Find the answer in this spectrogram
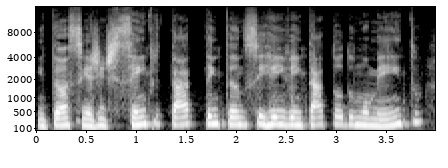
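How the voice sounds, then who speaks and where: A woman with a normal speaking voice talks at a fairly low pitch, with ordinary pitch variation. The sound is dry and close with no echo, and the recording is very clean against a silent background. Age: 60s. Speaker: teacher and journalism student. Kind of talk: podcast interview. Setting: studio.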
